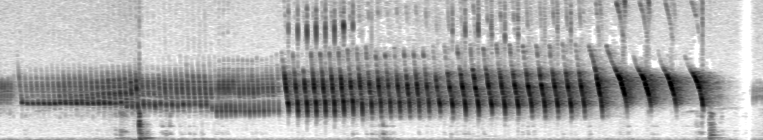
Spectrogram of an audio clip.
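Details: Canary singing used to draw males into song: a steady, thin trill gives way to a louder, faster rolling trill that builds and ends in sweeping, downward whistles.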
